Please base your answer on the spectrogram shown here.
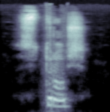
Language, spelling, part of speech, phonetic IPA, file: Polish, struś, noun, [struɕ], Pl-struś.ogg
